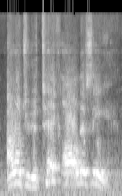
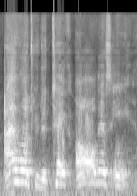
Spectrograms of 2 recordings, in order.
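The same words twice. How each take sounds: The two takes are said the same way.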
